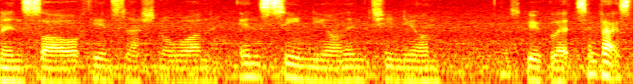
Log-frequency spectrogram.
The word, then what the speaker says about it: Incheon: Incheon.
